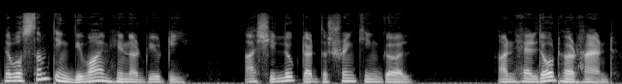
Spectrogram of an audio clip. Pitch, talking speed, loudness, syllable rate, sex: 135 Hz, 185 wpm, -17 LUFS, 5.7 syllables/s, male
